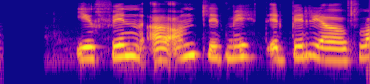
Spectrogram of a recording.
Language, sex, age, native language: Icelandic, male, 11, Icelandic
